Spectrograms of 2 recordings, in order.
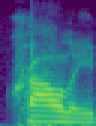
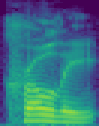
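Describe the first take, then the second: First: The name is said not rhyming with holy. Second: The name is said to rhyme with holy. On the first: A pronunciation the bearer did not want. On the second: The pronunciation the bearer himself wanted.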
